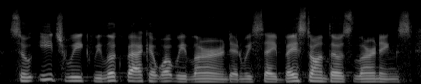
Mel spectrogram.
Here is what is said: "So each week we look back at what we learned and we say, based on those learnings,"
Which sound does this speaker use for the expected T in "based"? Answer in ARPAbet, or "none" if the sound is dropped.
T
